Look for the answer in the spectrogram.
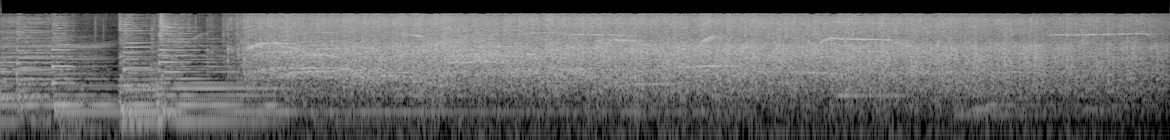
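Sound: audience clapping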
